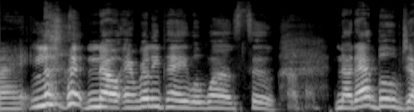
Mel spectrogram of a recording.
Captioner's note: laughs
